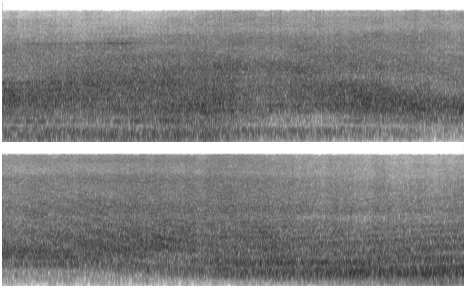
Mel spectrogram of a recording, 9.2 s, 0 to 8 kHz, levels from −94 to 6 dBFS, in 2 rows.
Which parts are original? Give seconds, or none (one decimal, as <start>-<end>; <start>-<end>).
0.0-9.2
